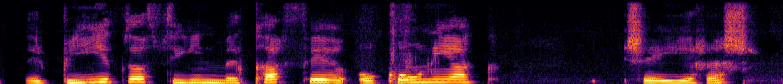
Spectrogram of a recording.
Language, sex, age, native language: Icelandic, male, 11, Icelandic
